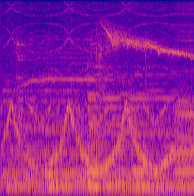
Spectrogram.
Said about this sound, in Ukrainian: Крім бочкового набату, вулицями Києва, особливо біля Грушевського, пронеслися сирени швидких, які чергували вдень і вночі.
